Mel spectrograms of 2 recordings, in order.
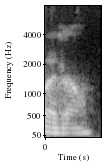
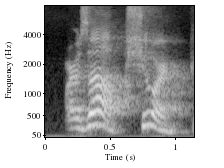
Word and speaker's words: Barzal: I think it's Barzal. – Barzal, sure.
